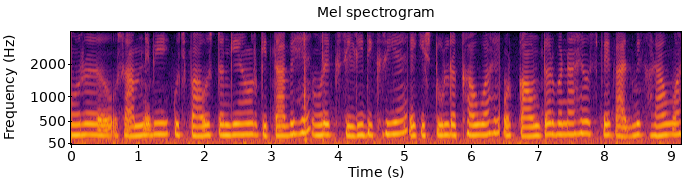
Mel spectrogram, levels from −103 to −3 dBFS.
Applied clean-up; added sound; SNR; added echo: none; Boat, Water vehicle + Walk, footsteps / Run / Wood; 15 dB; none.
